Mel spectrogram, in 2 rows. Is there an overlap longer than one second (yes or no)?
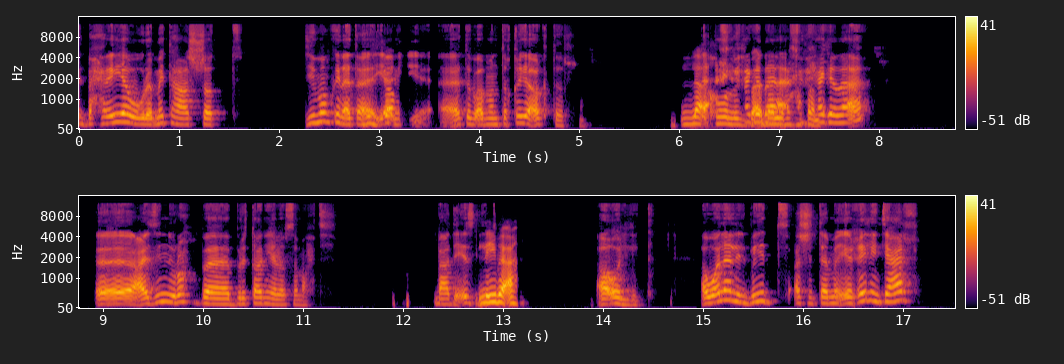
yes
